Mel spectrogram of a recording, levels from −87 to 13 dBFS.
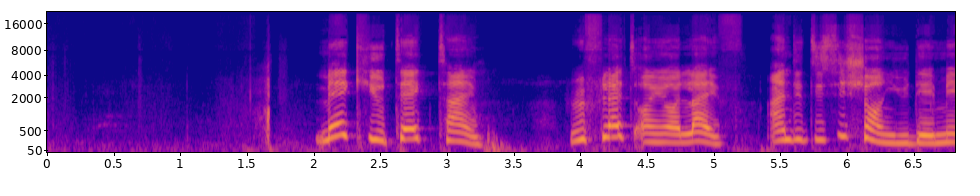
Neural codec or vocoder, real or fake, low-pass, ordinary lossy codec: none; real; none; none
